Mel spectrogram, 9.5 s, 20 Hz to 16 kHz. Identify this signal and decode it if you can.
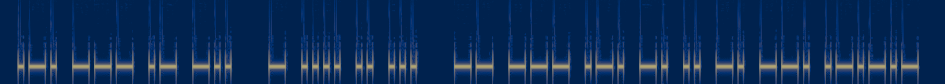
Morse code, heard as a keyed tone, about 22 wpm, 700 Hz. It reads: ROAD THIS MORNING.
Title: Sentences from Top 1100 Words 22wpm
